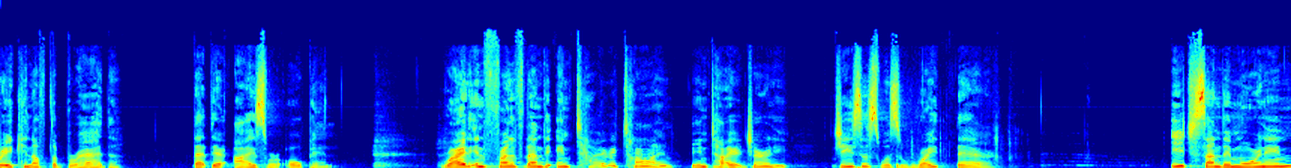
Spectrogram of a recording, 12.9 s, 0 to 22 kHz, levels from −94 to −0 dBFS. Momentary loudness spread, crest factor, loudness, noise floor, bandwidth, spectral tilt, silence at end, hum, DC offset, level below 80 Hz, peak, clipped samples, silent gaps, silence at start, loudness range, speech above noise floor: 15 LU; 22 dB; -23 LUFS; -81 dBFS; 18 kHz; -3.5 dB/octave; 0 s; none; under 0.1%; -54 dBFS; -4 dBFS; under 0.1%; none; 0 s; 7 LU; 58 dB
